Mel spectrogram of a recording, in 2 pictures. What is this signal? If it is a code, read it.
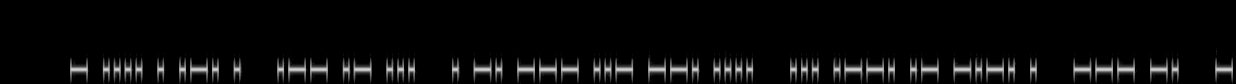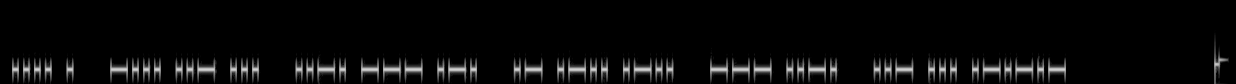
Morse code, heard as a keyed tone, about 22 wpm, 700 Hz. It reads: THERE WAS ENOUGH SPACE ON THE BUS FOR ALL OF US.
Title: Sentences from Top 1000 Words - Review Part 6 - 22wpm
